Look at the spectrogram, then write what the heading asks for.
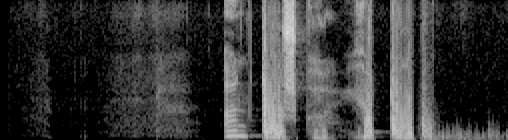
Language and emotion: Russian, neutral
